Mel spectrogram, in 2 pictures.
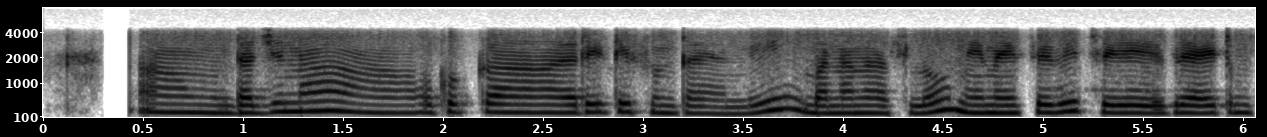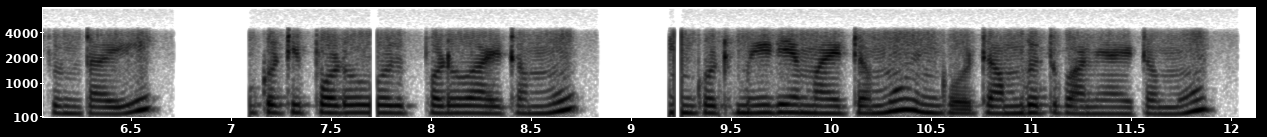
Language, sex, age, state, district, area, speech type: Telugu, female, 18-30, Andhra Pradesh, Eluru, urban, conversation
